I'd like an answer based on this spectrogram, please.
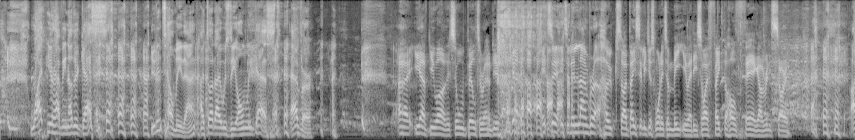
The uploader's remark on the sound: In this live show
